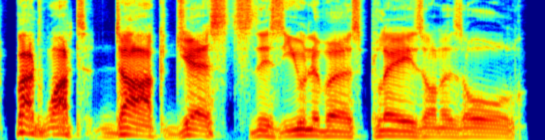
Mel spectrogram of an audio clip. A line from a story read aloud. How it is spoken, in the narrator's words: Eidolon rasped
